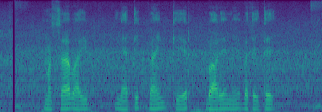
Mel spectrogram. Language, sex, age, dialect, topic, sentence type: Maithili, male, 18-24, Bajjika, banking, statement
